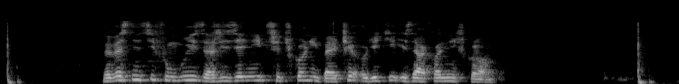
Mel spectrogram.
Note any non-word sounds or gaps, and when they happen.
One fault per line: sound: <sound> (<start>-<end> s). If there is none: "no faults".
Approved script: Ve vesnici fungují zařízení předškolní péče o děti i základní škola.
no faults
